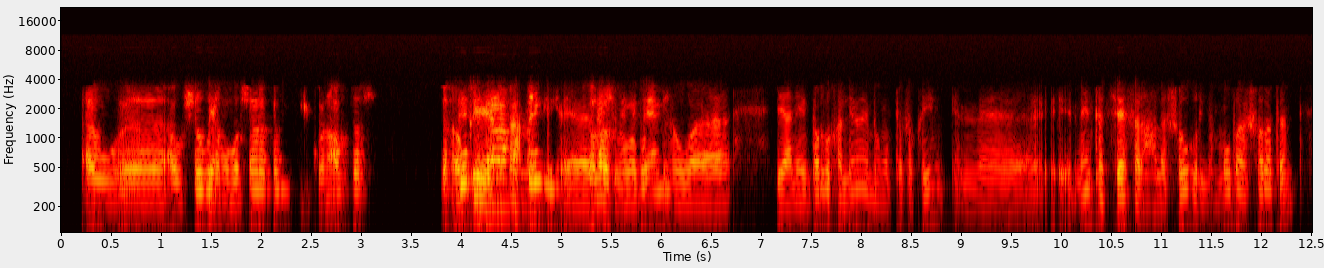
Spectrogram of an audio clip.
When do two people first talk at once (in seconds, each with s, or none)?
3.9 s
